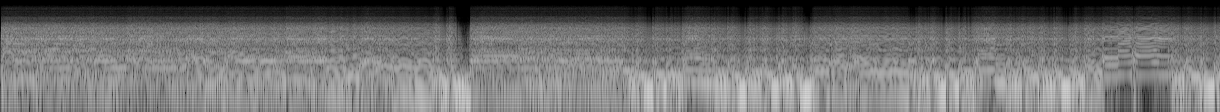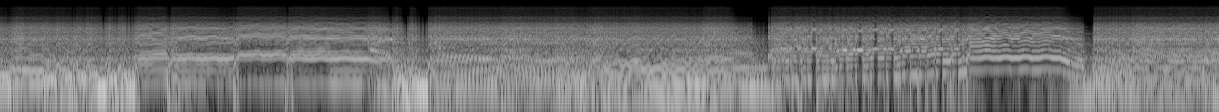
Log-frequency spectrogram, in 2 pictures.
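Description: A high-gain electric guitar played through ML Sound Lab Roots plays thick distorted chords and sustained riffs, with a few brief pauses, loud and upfront with no voices.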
